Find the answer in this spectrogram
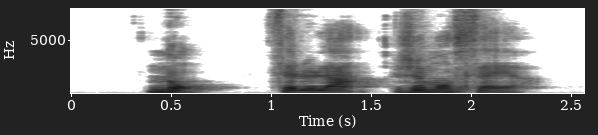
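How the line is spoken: Curt, sharp. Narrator (French): trancha-t-il sèchement

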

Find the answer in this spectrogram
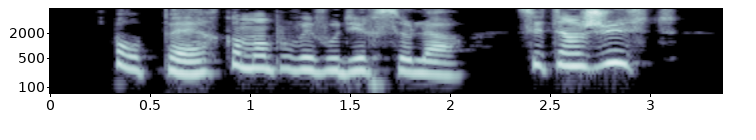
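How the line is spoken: Exclaimed passionately. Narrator (French): s'écria-t-elle avec feu

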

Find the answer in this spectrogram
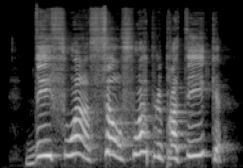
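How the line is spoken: Exclaiming. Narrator (French): s'écria Riquet

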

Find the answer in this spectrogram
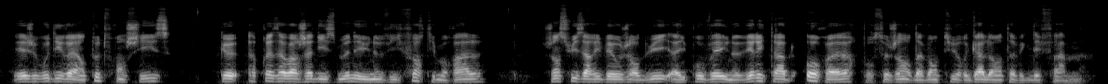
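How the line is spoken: Curt declaration. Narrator (French): déclara Nekhludov d'un ton cassant

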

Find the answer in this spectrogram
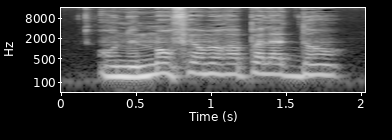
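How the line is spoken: Determined child exclaiming. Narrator (French): s'écria l'enfant déterminé, dont les yeux brillaient comme ceux d'un jeune chat sauvage

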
